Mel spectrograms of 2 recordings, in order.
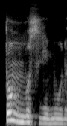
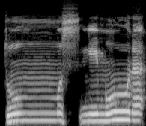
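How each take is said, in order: First: The merged m is short without a nasal hum. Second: The merged m is held with a nasal hum. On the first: The speaker calls it wrong. "I would be wrong because I've not done the nasalization" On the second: The speaker calls it right. "you do idgham with gunna"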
